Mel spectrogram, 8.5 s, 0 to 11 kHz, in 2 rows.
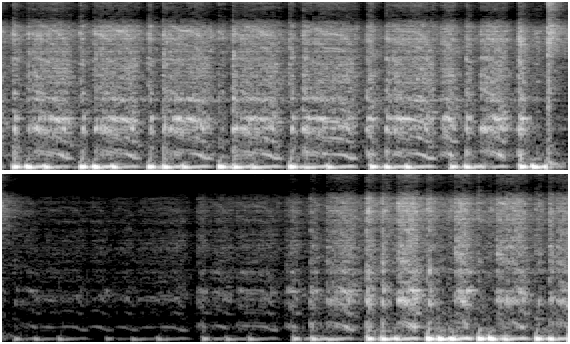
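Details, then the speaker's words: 1985 Toyota MR2, 4A-GE 16v, long-stored, after the distributor was rotated and gas sprayed in: rapid cranking with uneven firing bursts that almost catch, pause, more cranking. Nearly starts, "almost like a motorcycle". "gosh dang it oh it was so close like it was just like it almost sounded like a motorcycle"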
